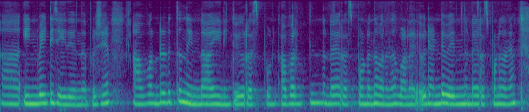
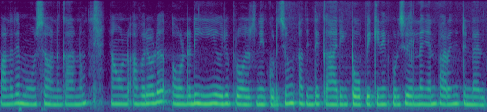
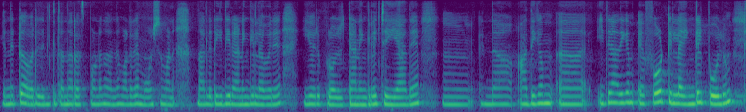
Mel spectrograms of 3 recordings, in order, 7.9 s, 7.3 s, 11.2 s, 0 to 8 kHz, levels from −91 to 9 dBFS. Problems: background sounds at intervals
